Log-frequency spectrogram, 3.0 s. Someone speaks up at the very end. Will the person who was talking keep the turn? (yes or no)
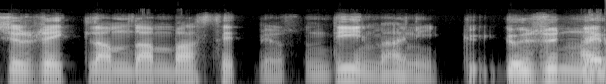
yes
